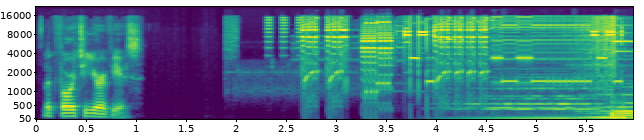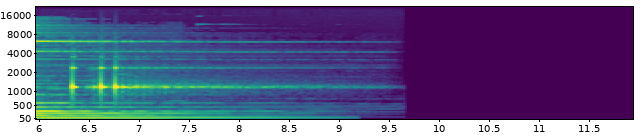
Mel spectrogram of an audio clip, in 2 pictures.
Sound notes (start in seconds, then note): 2.2 logo beeping; 3.9 soft electronic music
